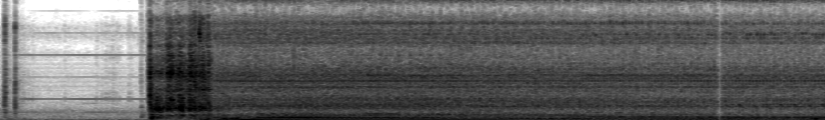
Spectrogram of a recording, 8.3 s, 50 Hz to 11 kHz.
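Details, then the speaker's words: 2012 Hyundai Accent 1.6L, codes P2187 and P2191, after SeaFoam treatment and electronic throttle body cleaning: catches after a short crank and settles into a steady, even idle with only faint leftover shake; the earlier rough, chugging idle is much improved. "Well, I think that looks better. Before you could see the engine shaking a lot. Before just you can still see a little bit now."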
